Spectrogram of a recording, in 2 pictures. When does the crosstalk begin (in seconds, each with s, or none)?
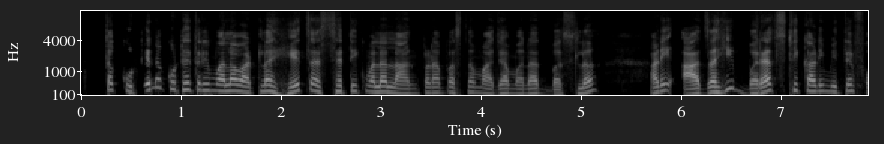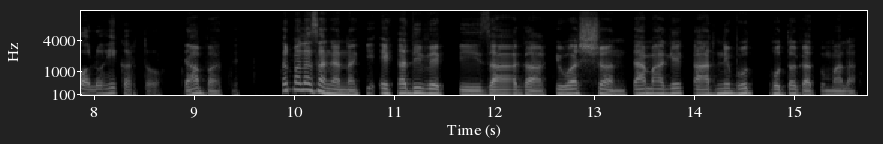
none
